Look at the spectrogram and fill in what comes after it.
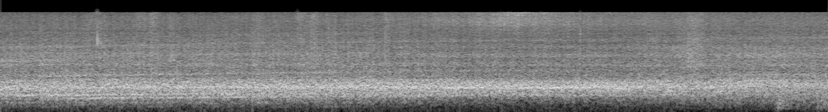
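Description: Electric commuter train running past the platform of an underground station, a steady, loud rush of wheels on rail and traction motors that eases slightly near the end.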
